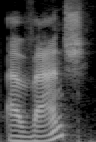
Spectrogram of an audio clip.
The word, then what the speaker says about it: Afanc: So it's a Welsh name. So pronunciation is Avanjk. So Avanch. Oh. I'm just gonna say Afanc.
